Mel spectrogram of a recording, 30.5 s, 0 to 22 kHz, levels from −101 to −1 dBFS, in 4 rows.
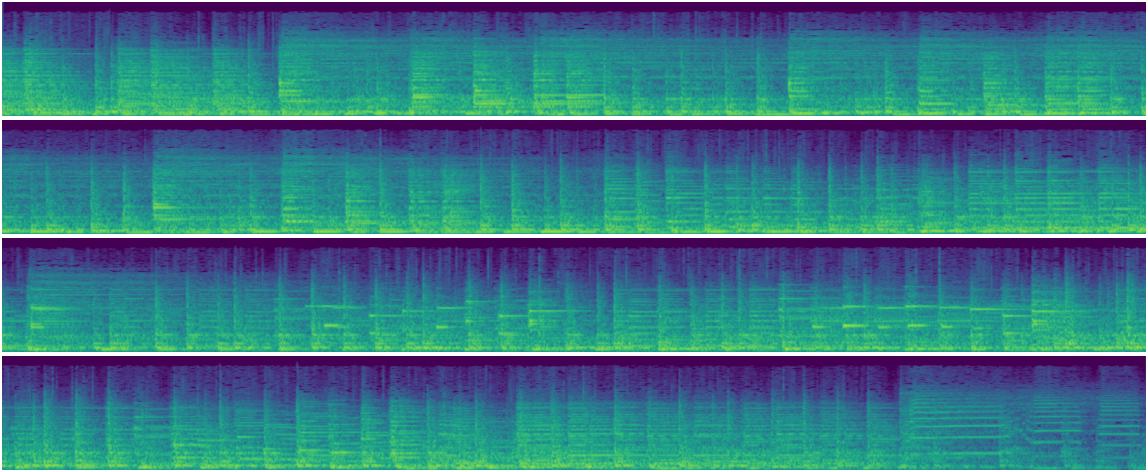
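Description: Nothing here calls for comment, since the audio runs along without any technical fault turning up at any point.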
